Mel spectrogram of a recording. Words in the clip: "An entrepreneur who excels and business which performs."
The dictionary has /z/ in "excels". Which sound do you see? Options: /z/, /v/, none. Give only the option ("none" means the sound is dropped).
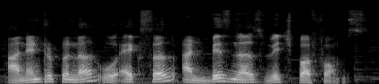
none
